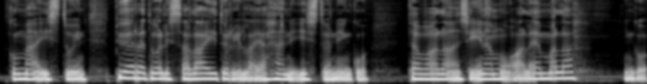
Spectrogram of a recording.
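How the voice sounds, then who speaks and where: A woman at a fairly slow pace, her loudness very even. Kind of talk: personal testimony. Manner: halting, many filler words.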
